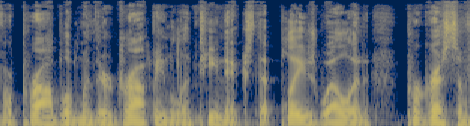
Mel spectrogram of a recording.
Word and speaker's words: Latinx: at them as up you're latinx rhymes with Kleenex you're latinx I noticed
